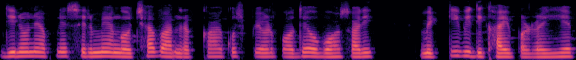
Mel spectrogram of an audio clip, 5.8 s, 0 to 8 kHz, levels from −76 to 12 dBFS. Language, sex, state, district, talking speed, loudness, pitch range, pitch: Hindi, female, Uttar Pradesh, Lalitpur, 210 wpm, -20 LUFS, 185-205 Hz, 190 Hz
